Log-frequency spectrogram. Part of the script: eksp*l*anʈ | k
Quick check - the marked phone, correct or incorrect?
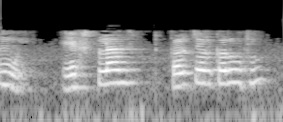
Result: correct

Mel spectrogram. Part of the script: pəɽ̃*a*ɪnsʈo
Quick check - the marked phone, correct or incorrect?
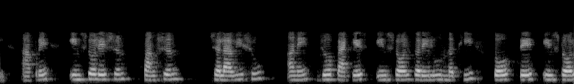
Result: incorrect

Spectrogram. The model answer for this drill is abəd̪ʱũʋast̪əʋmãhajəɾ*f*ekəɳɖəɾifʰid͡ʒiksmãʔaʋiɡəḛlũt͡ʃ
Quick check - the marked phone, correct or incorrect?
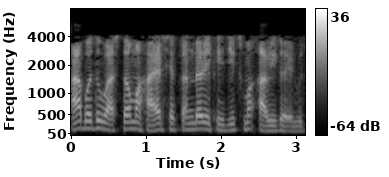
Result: incorrect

